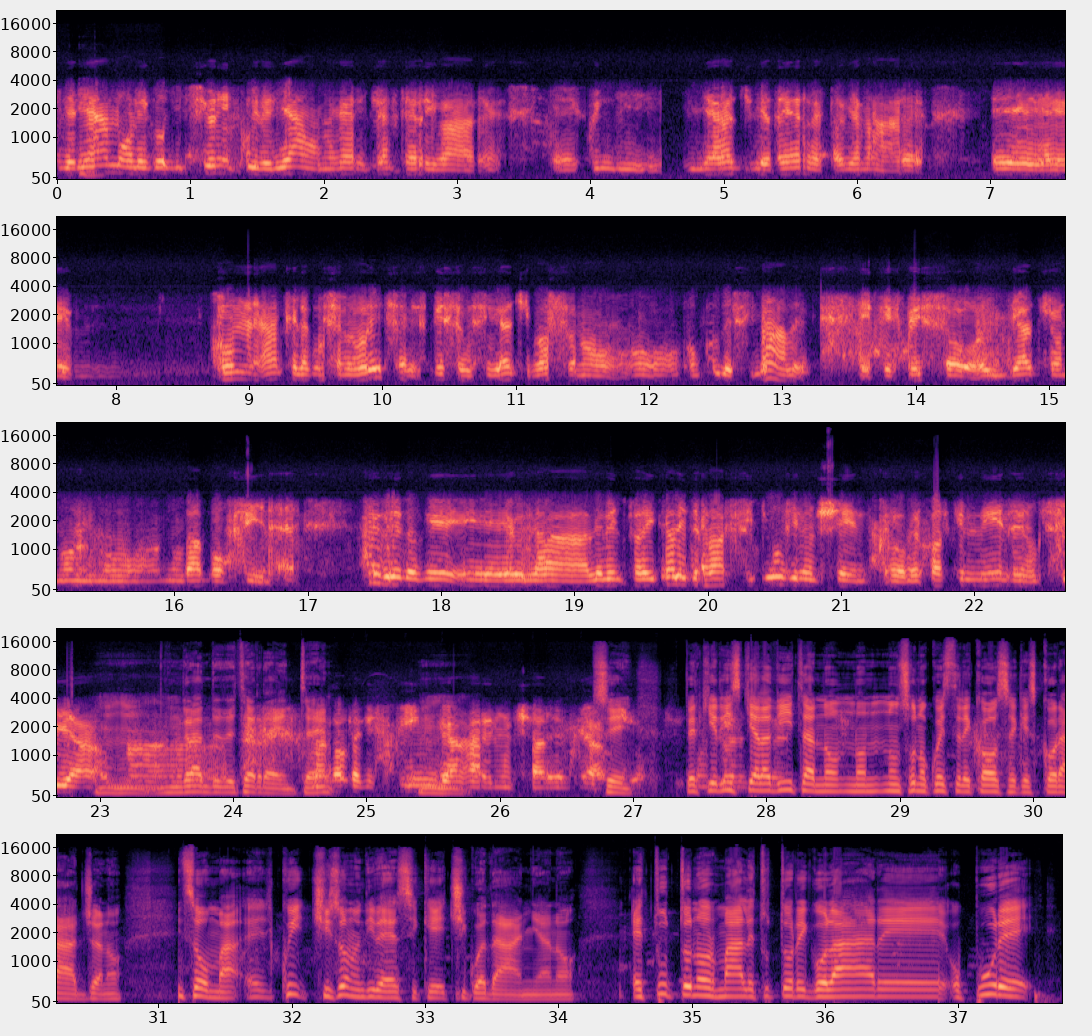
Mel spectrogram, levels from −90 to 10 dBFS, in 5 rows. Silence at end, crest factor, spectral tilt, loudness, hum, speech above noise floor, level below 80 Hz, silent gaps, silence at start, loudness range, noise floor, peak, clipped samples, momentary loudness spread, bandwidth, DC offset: 0.25 s; 14 dB; -3.5 dB/octave; -14 LUFS; none; 35 dB; -60 dBFS; none; 0 s; 6 LU; -50 dBFS; 0 dBFS; under 0.1%; 12 LU; 16.5 kHz; under 0.1%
